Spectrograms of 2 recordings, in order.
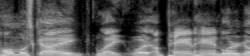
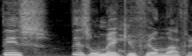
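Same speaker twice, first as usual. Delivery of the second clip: put-on soft, generic Eastern European accent; 2 semitones lower, 5 dB quieter than usual. Retelling what a man with a Kremlin tattoo said, in a generalized Eastern European accent. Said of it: "it's a generalized Eastern European".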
